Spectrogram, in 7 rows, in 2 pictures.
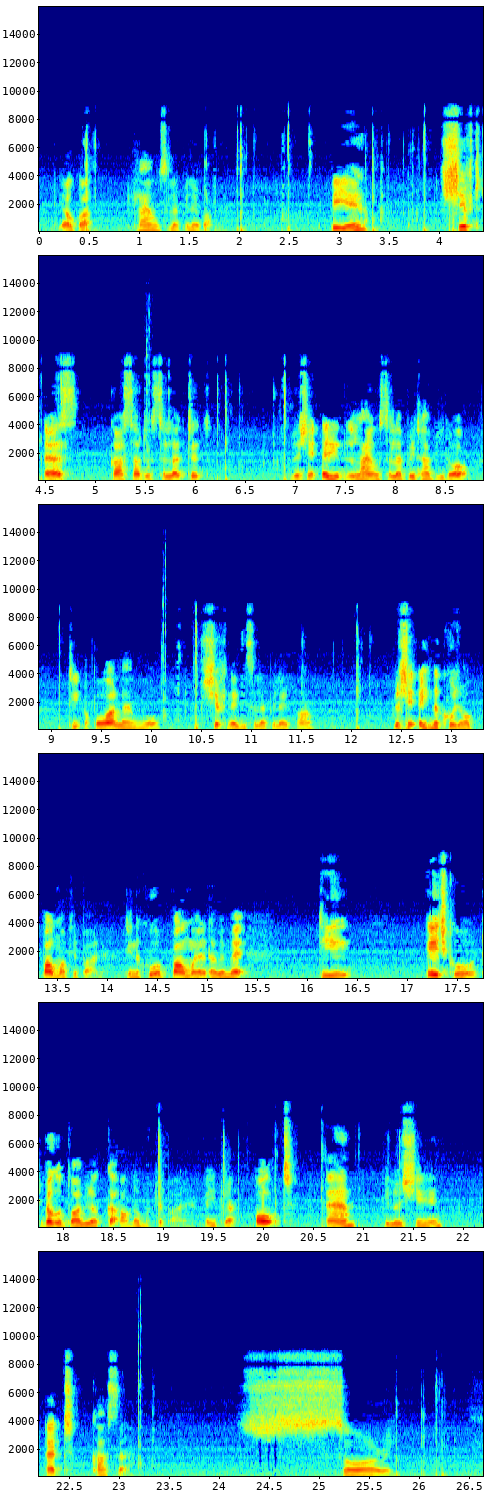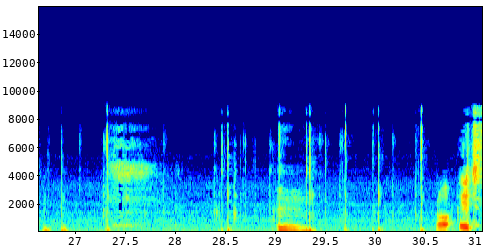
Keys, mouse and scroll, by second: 0.4 z, 1.6 z, 4.4 shift+s, 10.0 right click, 10.8 middle click, 20.5 alt+m, 25.9 ctrl+z, 30.7-31.0 middle drag.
